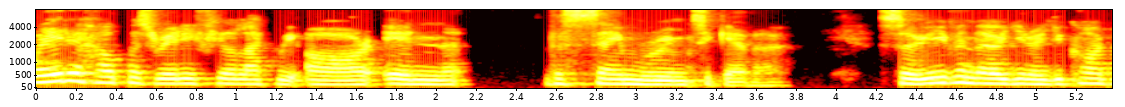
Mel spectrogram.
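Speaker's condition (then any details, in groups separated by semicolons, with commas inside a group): No condition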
